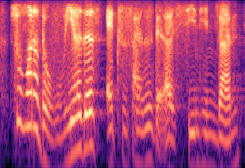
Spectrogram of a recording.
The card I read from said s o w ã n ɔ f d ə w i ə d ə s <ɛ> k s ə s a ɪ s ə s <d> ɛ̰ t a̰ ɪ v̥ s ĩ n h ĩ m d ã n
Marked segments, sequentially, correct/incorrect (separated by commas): correct, correct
